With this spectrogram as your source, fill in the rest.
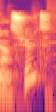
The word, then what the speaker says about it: insult: Un autre exemple, une insulte, si vous dites une insulte, c'est "an insult". Et si vous voulez utiliser le verbe insulter, c'est "to insult", accent sur la deuxième parce que c'est un verbe.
